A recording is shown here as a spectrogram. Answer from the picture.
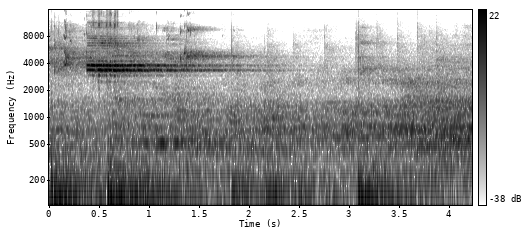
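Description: A referee's whistle blows one long, loud blast about half a second in, stopping play. It sounds over the thuds of a basketball dribbled on a hardwood court, with a murmur of voices in the hall.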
